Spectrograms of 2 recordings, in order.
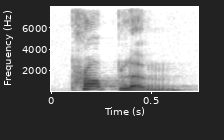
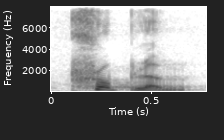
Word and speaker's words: problem: is important is because american and a lot of non-natives learn to pronounce it in the american way which would be are like problem instead of problem problem here's an example what's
